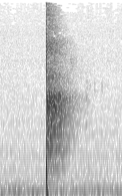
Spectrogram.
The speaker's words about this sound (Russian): Я на самом деле так это хлопнул, что еще локтем ударил, и я в директ мониторинг прямо слушал, там вот такое вот было.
